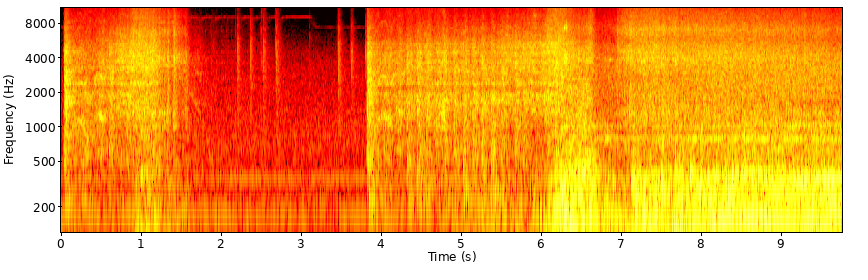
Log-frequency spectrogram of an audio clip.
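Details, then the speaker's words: 454 in a cab-over truck after throttle body rebuild and parts replacement: cranks, catches and settles into a rough, lumpy idle, throttle body hanging open and over-fueling; owner suspects a bad ECM. "Whoa, see, it's hanging open again. Oh, gosh. It's just over-fueling."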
